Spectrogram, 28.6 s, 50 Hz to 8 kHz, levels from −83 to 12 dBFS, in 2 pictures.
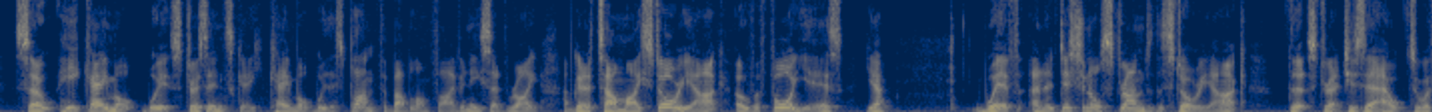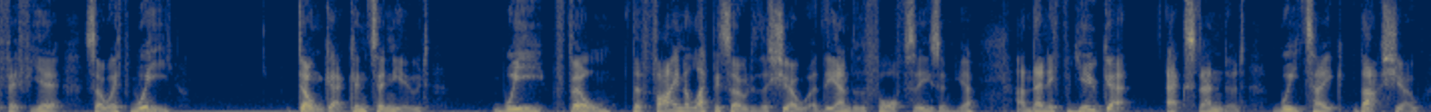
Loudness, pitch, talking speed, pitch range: -29 LUFS, 140 Hz, 160 wpm, 120-165 Hz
